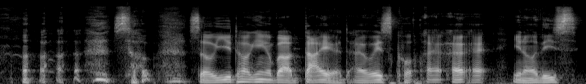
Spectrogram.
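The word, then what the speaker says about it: dired: the ed you know i always pronounce it diet it's it's called diet because it's a directory editor it showed for directory editor to add so direct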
